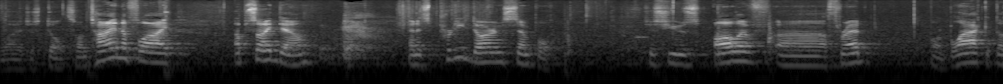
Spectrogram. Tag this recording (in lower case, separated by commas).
speech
